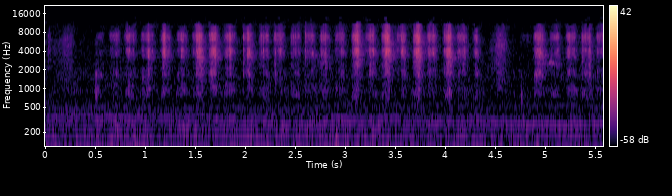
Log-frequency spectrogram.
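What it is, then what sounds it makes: Scratch art paper being scratched. A wooden stylus scratches rapidly back and forth across a black-coated scratch art paper sheet in a small spiral notebook. Quick, dry, bright rasping strokes come in an uneven rhythm of about three per second over a faint steady low hum.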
